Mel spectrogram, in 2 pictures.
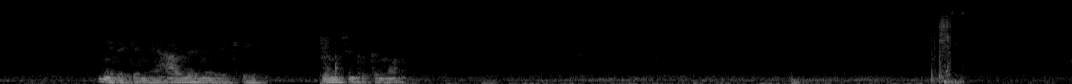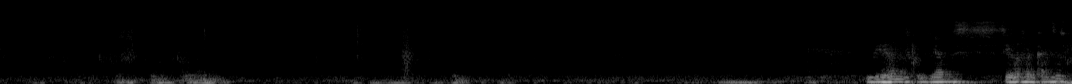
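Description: A young woman speaks softly close by.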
